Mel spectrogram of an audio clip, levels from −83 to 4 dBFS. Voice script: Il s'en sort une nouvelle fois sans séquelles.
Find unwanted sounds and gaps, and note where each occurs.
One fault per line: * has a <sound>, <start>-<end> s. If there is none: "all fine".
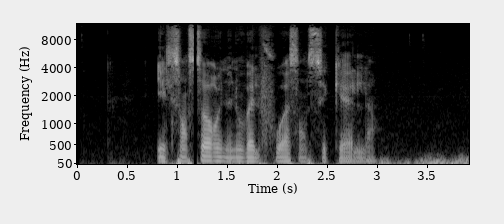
* has a dropout, 1.2-1.2 s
